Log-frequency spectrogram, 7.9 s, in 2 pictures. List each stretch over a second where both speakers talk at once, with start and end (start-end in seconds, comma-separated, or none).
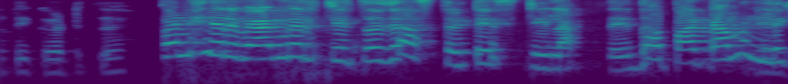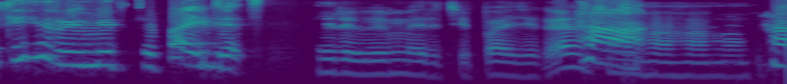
none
